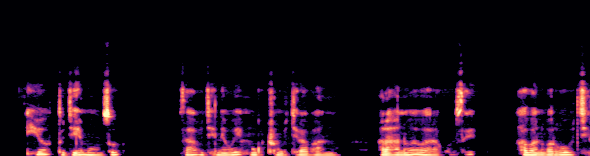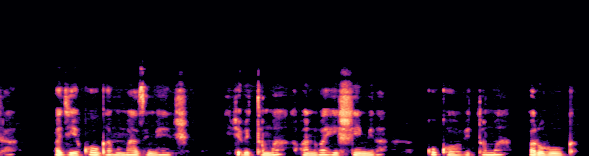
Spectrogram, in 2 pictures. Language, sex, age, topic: Kinyarwanda, female, 18-24, finance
